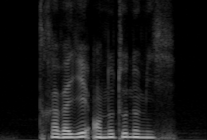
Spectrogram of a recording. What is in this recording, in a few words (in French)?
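"travailler en autonomie" French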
